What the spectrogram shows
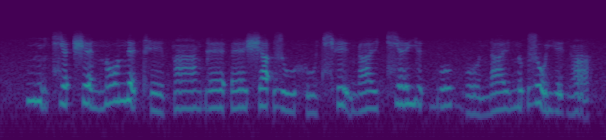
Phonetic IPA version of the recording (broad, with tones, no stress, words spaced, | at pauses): ŋĩ˦˨t͡ɕɛ˦ʔʃɛ̰˦˨ nɔ˦nɛ̰˦˨ tʰe˨pã˦ɡɛ˦ ʔɛ˦ʃä˦ʔ zu˨hu˨t͡ɕʰḛ˦˨ɪ̯ŋa˦ɪ̯ t͡ɕɛ˦ jɪ˦ʔbo˦ bo˨ʊ̯na˦ɪ̯ nʊ˦ʔzo̰˦˨ jḛ˦˨ɡã˦˨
